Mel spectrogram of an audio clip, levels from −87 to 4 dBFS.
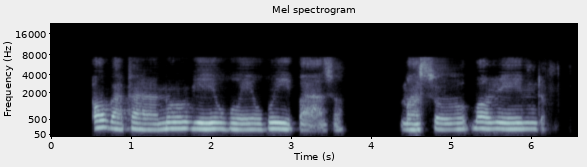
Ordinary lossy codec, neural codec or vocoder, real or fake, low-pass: none; codec, 16 kHz, 1.1 kbps, Voila-Tokenizer; fake; none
